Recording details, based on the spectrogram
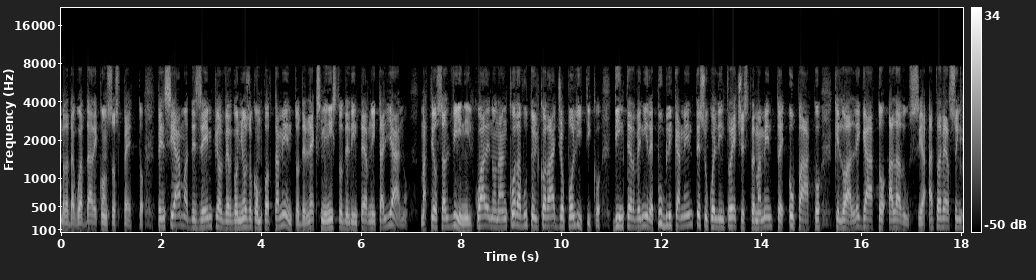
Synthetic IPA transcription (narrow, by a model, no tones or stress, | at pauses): mbɾad̪aɡward̪aːɾekonsospɛt̪ːopensjaːmoad̪ezɛmpjoalverɡoɲːoːzokomport̪ament̪od̪elːɛksminist̪ɾod̪elːint̪ɛrnoit̪aljaːno | mat̪ːɛːosalviːniːlkwaːlenonaːŋkoːɾaːvuːt̪oilkoɾad͡ʒːopoliːt̪ikod̪iːnt̪erveniːɾepublikament̪esukːwelːint̪ɾet͡ʃoest̪ɾemament̪eopaːkokeloalːeɡaːt̪oʔalːaɾusːjaʔat̪ːɾavɛrsoiŋ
